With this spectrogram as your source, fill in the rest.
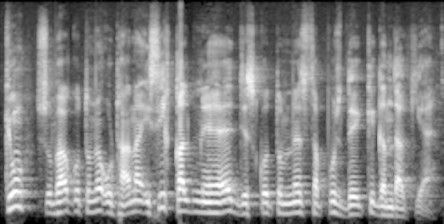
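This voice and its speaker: Animated preaching male cleric. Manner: animated preaching, rising to emphatic peaks and dropping to soft low asides; mixes English words into his preaching and recites Arabic verses slowly. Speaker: Shia cleric giving a Muharram majlis. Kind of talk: sermon.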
